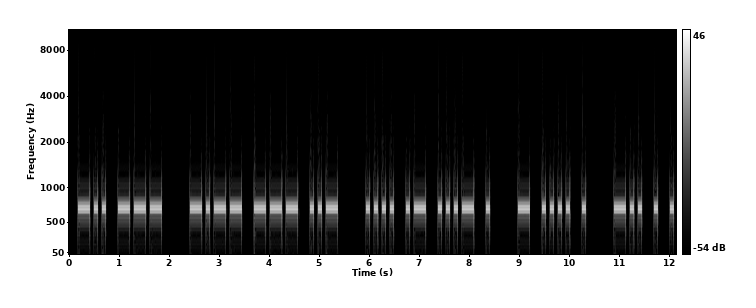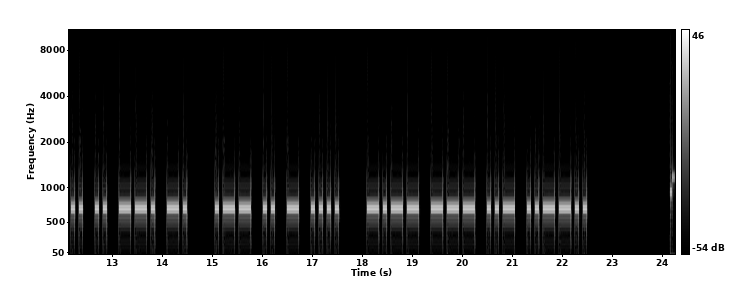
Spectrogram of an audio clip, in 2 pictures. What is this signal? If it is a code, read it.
Morse code, heard as a keyed tone, about 15 wpm, 700 Hz. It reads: DO YOU HAVE THE DESIGN WITH YOU?
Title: Sentences from Top 1000 Words - Review Part 5 - 15wpm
